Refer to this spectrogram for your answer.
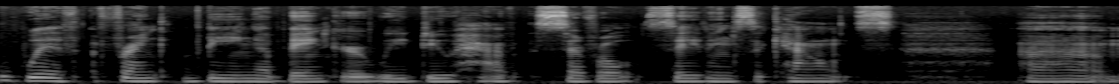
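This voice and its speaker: A quiet woman with an American accent, very deep and low in pitch, dark and mellow in tone and somewhat breathy, at a very slow pace with monotone, flat intonation and long, frequent pauses. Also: very even loudness. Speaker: mom vlogger. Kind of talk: casual vlog. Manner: speaking low, quiet; hesitant, many fillers.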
